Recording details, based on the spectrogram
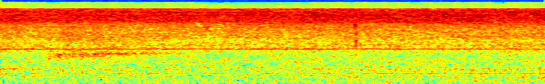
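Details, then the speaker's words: Cheap turbine brush head on a vacuum, compared fairly against a Dyson turbine head: even suction rush with a thin, steady whistle from the spinning brush roll; runs smoothly and normally. "I did do a fair test because that orange thing is actually a turbine head so the Dyson had a turbine head and that had a turbine head so I've done a fair test there alright so yeah look you can hear it going around"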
